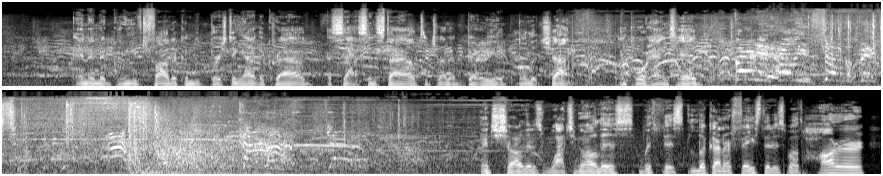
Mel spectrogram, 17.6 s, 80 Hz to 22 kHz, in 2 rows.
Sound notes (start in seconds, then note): 9.5 gunshot; 10.8 hank grogan screams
